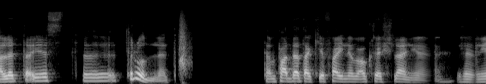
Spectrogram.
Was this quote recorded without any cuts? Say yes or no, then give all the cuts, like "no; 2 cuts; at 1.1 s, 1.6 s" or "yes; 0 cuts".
no; 1 cut; at 1.7 s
